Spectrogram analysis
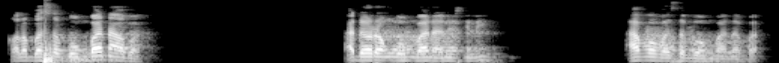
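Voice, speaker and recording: A man from Indonesia giving a lively mosque sermon, putting questions to the congregation and joking with them. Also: fairly high pitch, fast, narrow, tinny audio. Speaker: preacher.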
